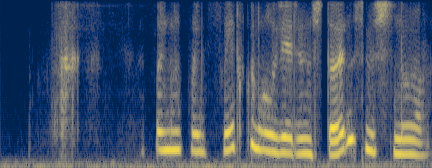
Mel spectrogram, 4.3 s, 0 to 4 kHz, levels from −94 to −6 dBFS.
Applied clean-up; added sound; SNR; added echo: neural diffusion model UNIVERSE++.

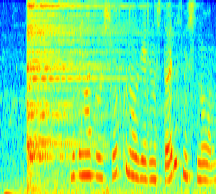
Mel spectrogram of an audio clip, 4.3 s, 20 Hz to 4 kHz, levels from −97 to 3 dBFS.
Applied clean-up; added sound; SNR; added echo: none; Hi-hat; 3 dB; none.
